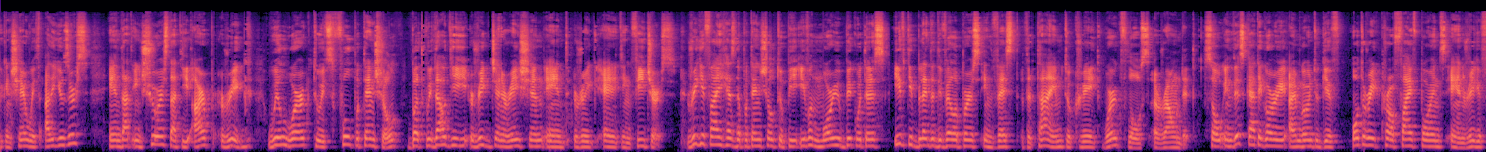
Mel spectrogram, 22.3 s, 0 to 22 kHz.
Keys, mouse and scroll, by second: 6.3-7.9 drag, 9.0 middle click, 10.5 f, 11.9 click, 12.5 click, 12.7 click, 12.9 click, 13.2 click, 13.4 click, 13.9 click, 14.1 click, 14.5 click, 14.6 click, 15.8 middle click, 16.3 click, 17.2 click, 17.3 click, 17.7 click, 17.9 click, 18.1 click, 18.3 click, 18.8 middle click, 19.9 click, 20.5 click, 20.6 click, 21.2 click.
